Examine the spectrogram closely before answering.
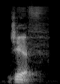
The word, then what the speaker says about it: GIF: there you go so how do you pronounce this file name dot gif uh jif oh all right there you go isn't that what it is isn't that what like the creator calls it jeff yes that is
